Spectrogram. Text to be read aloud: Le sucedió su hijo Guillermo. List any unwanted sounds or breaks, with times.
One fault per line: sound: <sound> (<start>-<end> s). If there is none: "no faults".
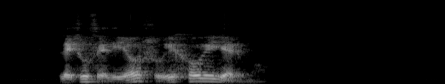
no faults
